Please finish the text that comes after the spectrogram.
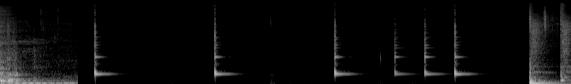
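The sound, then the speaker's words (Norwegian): A short jingle built from bright, ringing cowbell-like strikes, about six clear hits in an uneven rhythm with quieter taps between, framed by dense bursts of sound at the start and end. “Så da tenker jeg at vi bare knekker i gang og hører den deilige jingeren.”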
